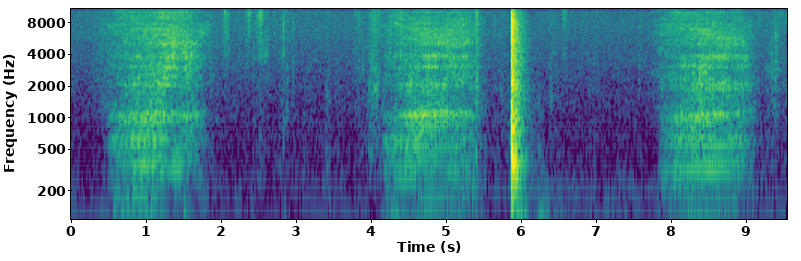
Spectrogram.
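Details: Man snoring: three regular low, buzzing snores on inhalation, about every 3.5 seconds, near 17 breaths a minute, with one sharp knock in a quiet room.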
